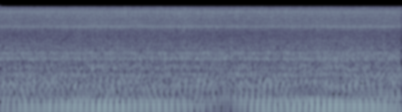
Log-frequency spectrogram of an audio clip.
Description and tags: hypnotic motor ferry sea
hypnotic boat motor of the public ferry transportation of Genova travelling across the sea.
